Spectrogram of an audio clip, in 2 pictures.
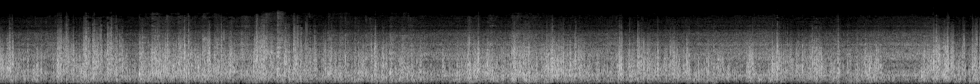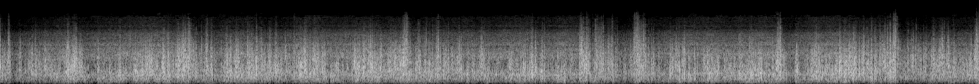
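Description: Passenger train carriage in motion: a steady rushing noise of wheels running on the rails, with scattered sharp clicks and knocks.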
